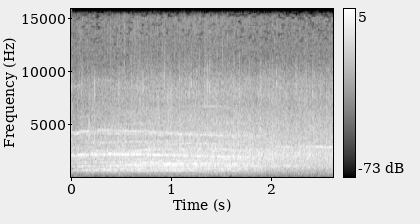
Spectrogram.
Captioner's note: applause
